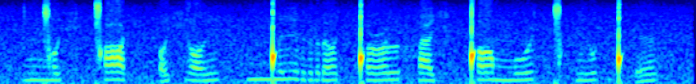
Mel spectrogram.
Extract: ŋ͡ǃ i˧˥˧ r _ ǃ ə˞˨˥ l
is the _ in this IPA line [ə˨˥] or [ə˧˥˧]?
ə˨˥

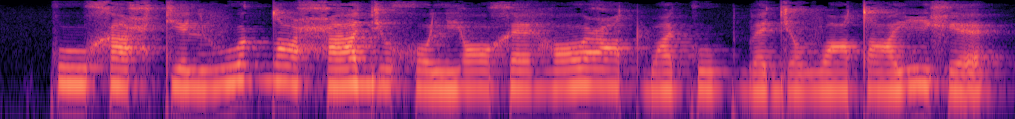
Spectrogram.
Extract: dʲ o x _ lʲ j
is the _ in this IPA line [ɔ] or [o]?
o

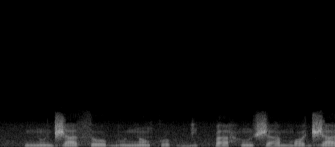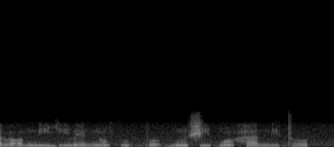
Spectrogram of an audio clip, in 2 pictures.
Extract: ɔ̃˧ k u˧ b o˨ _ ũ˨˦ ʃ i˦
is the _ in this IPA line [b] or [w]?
b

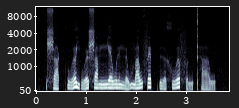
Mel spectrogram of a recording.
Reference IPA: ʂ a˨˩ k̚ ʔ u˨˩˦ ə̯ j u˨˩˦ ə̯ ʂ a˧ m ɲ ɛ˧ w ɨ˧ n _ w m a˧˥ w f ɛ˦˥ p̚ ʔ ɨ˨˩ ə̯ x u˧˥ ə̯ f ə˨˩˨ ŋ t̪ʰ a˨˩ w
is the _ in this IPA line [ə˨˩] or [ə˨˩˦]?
ə˨˩˦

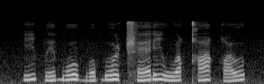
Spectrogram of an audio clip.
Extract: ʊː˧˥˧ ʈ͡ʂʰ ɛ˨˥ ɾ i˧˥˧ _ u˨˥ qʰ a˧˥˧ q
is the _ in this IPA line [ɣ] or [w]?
w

